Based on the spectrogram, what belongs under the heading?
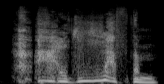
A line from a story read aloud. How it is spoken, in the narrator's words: breathed Rita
